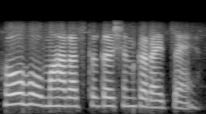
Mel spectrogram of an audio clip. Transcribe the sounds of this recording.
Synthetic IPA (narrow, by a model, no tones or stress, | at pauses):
hoɦoməɦaɾaʂʈɾəd̪əɾɕənkəɾajt͡sae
